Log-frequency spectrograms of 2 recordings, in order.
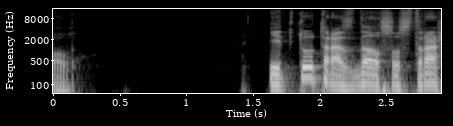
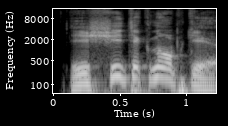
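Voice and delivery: urgent, high-pitched acted yell; yelled order; 8 semitones higher than usual. Leader to his men under fire, high-pitched yell. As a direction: send them searching with a raised voice. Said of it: "заорал я".

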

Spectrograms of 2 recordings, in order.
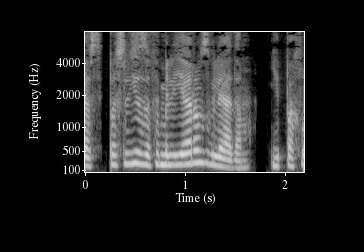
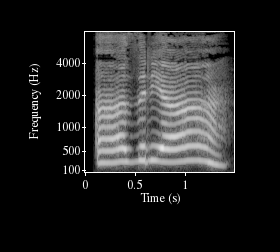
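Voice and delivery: high, put-on spooky voice; ominous familiar, pitched up; scary familiar voice; 6 semitones higher than usual. A narrator's reading. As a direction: say it in a mock-frightening creature voice. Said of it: "пробасила Файка страшным голосом".

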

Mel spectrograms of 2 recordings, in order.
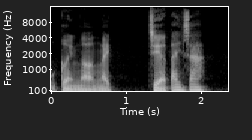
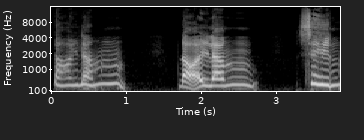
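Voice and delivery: very high, slow pleading wail; wailing hunger; much slower than usual. A narrator's reading. Starving madwoman wails to the old woman for food, very high. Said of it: "gào lên".

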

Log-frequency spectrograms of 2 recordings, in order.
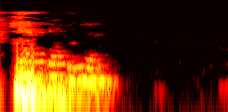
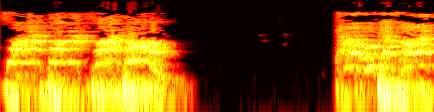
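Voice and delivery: loud, high exhortation; insistent preacher's shout; preaching at full force; 12 semitones higher, 8 dB louder than usual. Real, not acted. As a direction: hammer the words out, loud and high.

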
